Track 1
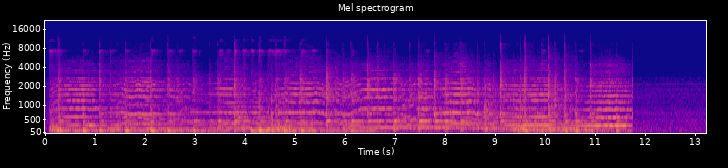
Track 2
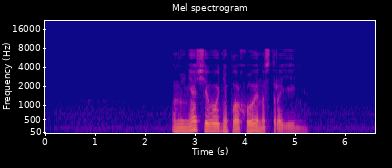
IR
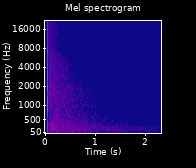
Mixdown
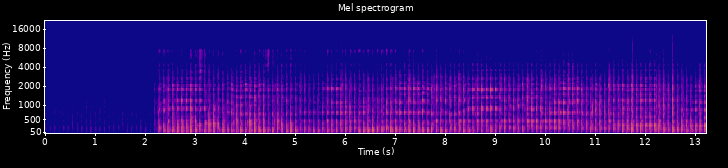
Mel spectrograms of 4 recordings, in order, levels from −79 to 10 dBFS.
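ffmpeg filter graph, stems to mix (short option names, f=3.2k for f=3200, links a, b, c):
-filter_complex "[0:a]adelay=2150,volume=-9dB,asplit=2[a][b];[b]volume=-5dB[c];[1:a]alimiter=limit=-19dB:level=0:latency=1:release=236,volume=1.5dB,asplit=2[d][e];[e]apad=whole_len=678304[f];[a][f]sidechaincompress=threshold=-40dB:ratio=8:attack=16:release=1310[g];[2:a]atrim=start_sample=2205[h];[c][h]afir=irnorm=-1:irlink=0[i];[g][d][i]amix=inputs=3:normalize=0,aeval=exprs='val(0)*pow(10,-36*if(lt(mod(11*n/s,1),2*abs(11)/1000),1-mod(11*n/s,1)/(2*abs(11)/1000),(mod(11*n/s,1)-2*abs(11)/1000)/(1-2*abs(11)/1000))/20)':c=same"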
